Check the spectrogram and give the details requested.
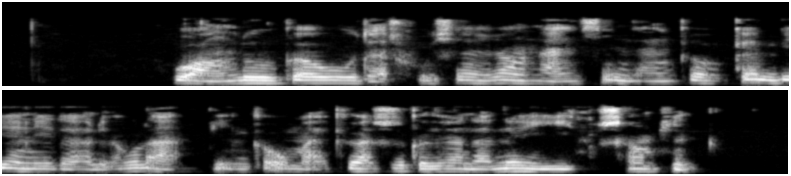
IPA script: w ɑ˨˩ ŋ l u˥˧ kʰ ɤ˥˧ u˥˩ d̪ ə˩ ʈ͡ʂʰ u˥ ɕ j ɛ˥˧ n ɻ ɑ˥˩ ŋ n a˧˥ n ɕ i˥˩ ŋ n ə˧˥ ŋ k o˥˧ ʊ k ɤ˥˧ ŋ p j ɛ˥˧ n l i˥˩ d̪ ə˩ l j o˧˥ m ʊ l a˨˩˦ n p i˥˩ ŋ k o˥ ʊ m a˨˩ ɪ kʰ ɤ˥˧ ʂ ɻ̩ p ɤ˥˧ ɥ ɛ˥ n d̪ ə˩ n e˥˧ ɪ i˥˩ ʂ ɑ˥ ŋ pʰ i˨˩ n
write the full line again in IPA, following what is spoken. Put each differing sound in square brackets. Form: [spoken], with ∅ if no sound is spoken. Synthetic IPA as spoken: w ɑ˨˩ ŋ l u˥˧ [k] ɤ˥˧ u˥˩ d̪ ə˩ ʈ͡ʂʰ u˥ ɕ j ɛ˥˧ n ɻ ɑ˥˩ ŋ n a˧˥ n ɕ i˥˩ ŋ n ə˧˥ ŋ k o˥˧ ʊ k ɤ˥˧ ŋ p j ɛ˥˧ n l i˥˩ d̪ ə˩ l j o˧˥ [∅] ʊ l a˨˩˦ n p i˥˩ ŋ k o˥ ʊ m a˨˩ ɪ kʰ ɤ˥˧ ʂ ɻ̩ [k] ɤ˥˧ ɥ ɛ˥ n d̪ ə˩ n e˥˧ ɪ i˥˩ ʂ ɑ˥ ŋ pʰ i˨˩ n

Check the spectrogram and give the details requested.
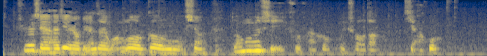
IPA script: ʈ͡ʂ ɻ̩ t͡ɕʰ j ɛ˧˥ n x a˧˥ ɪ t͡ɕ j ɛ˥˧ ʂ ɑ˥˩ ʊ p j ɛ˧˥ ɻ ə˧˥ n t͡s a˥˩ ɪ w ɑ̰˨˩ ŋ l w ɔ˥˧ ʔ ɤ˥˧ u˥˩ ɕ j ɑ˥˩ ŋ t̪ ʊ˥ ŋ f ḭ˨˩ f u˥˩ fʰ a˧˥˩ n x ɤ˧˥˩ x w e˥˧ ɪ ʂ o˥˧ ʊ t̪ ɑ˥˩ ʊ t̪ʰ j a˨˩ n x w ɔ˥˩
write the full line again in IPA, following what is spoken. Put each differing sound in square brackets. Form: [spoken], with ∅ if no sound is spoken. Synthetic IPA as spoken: ʈ͡ʂ ɻ̩ t͡ɕʰ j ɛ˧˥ n x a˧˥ ɪ t͡ɕ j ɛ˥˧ ʂ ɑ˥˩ ʊ p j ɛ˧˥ ɻ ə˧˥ n t͡s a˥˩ ɪ w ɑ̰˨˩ ŋ l w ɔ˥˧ [k] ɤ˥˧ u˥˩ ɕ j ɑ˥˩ ŋ t̪ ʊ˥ ŋ [ɕ] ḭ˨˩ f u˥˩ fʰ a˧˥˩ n x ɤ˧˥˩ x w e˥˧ ɪ ʂ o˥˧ ʊ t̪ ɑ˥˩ ʊ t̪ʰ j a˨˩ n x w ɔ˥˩

